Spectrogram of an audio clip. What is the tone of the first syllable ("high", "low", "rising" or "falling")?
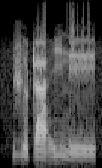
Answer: falling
